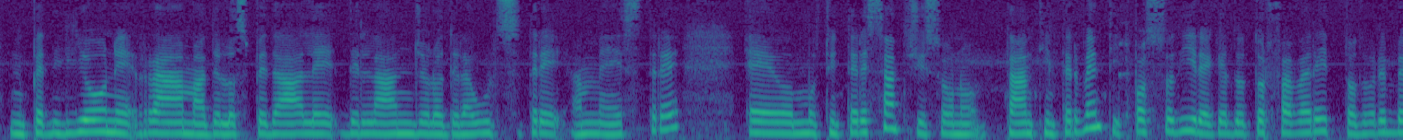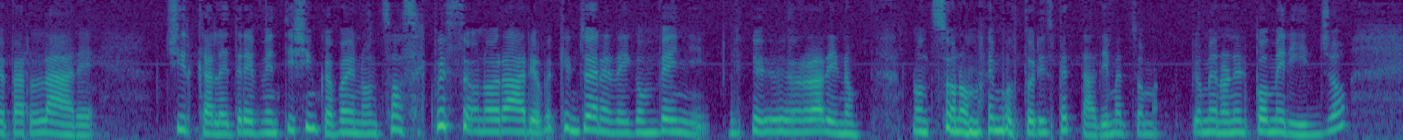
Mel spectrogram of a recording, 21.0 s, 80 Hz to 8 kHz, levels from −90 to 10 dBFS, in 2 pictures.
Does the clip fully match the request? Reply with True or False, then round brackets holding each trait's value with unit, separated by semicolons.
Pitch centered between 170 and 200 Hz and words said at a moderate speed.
True (190 Hz; 160 wpm)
